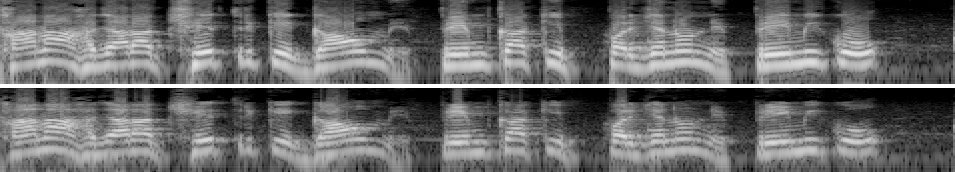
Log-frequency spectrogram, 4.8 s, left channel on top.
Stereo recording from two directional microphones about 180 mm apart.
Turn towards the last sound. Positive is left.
turn(degrees=35)  # may be behind; listen again after turning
